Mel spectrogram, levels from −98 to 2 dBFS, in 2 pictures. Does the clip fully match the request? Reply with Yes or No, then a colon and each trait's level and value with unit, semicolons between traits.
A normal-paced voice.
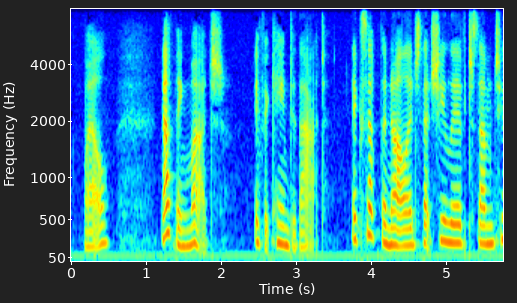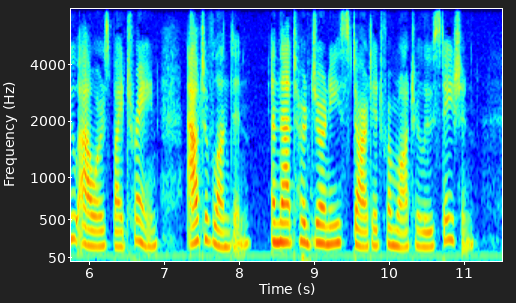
Yes: average, 155 wpm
